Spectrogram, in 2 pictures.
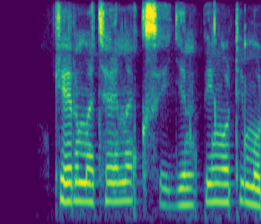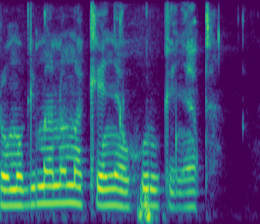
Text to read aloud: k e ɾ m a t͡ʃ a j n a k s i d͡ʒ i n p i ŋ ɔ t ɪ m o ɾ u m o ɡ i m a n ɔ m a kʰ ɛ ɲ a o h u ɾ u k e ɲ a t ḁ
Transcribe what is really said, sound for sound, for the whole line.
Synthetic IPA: k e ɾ m a t͡ʃ a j n a k s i d͡ʒ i n p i ŋ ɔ t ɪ m o ɾ o m o ɡ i m a n ɔ m a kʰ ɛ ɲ a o h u ɾ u k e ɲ a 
